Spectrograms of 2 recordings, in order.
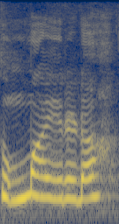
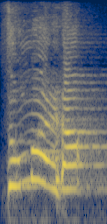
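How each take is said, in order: First: It is said in a sad, tearful tone. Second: It is said in an angry tone. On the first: "அழுதுட்டு. சோகமா" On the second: "சொல்ல போறீங்க கோவமா"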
